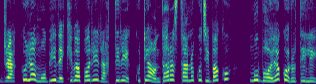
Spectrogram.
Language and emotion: Odia, fearful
